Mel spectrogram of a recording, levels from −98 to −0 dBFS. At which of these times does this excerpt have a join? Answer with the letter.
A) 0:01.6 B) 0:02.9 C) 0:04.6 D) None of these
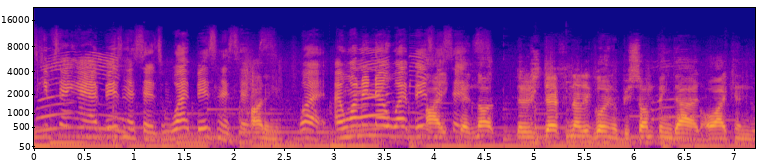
B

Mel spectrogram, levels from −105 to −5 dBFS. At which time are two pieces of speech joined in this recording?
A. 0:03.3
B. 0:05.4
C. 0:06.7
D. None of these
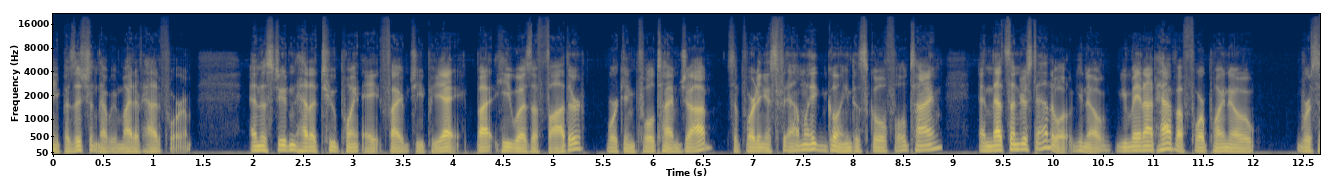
B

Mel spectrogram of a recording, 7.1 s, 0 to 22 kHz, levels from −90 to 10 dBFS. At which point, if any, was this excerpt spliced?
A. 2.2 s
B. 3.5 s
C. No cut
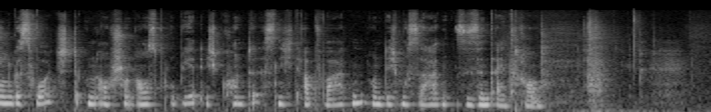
C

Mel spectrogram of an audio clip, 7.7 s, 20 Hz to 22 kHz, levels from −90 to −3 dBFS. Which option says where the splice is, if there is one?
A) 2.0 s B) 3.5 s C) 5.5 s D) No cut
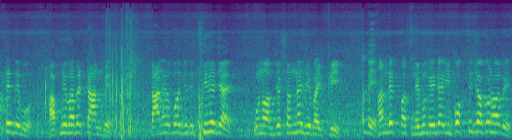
C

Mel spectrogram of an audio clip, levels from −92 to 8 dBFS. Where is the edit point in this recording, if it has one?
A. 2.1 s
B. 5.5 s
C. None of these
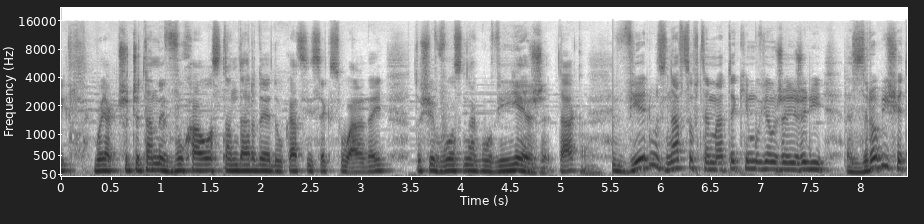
B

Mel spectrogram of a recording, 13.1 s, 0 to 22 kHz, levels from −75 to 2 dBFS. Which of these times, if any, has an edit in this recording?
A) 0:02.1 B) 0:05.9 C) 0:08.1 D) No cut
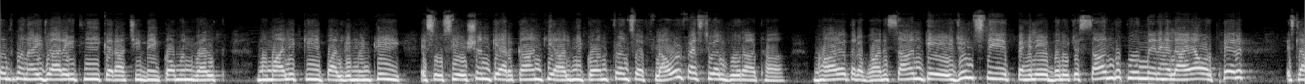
D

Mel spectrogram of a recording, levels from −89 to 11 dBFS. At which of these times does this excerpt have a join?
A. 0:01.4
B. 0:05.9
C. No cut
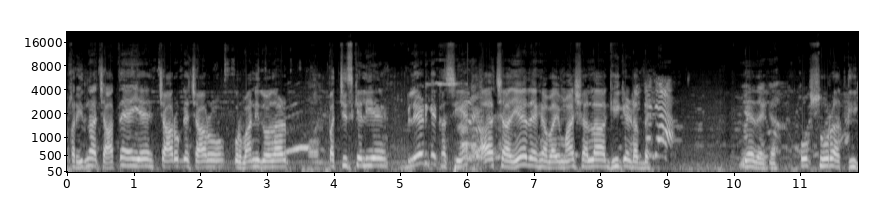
B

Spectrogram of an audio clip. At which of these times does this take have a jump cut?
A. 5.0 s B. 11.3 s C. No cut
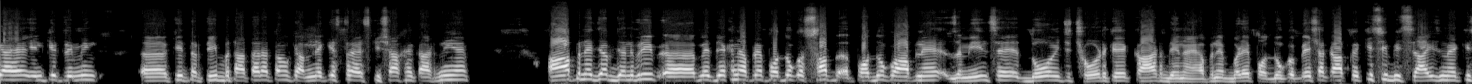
A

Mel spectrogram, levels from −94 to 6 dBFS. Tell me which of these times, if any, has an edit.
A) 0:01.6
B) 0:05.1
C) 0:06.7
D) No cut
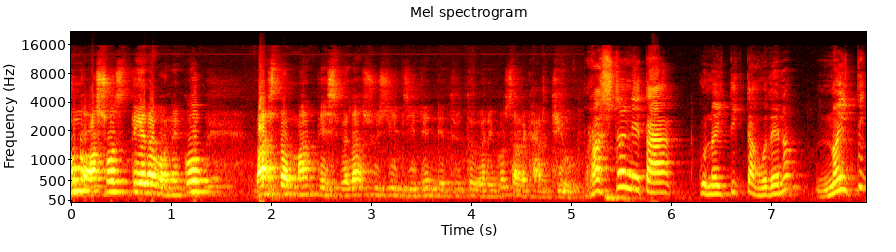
B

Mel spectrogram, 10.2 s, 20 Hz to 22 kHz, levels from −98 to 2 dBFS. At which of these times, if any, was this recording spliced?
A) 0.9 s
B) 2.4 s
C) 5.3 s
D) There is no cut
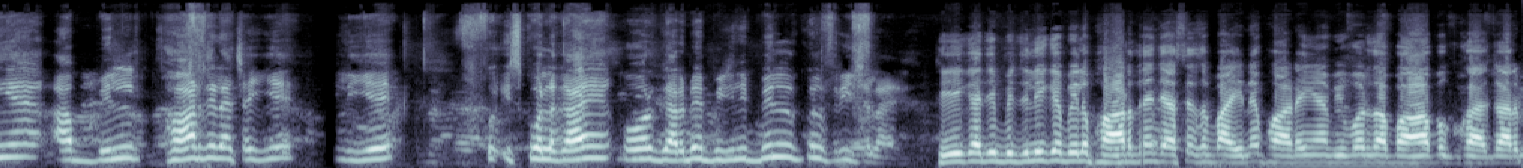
B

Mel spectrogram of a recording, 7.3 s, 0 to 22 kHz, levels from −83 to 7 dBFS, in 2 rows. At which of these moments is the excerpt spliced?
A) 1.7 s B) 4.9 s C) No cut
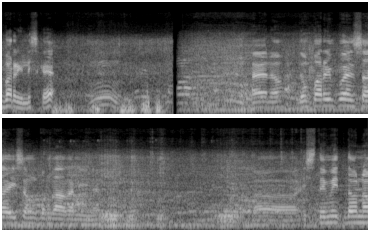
A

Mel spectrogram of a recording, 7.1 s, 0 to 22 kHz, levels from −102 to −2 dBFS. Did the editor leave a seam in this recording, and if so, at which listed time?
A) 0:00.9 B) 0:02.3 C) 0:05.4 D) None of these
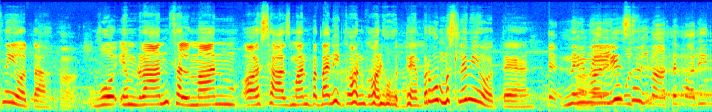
C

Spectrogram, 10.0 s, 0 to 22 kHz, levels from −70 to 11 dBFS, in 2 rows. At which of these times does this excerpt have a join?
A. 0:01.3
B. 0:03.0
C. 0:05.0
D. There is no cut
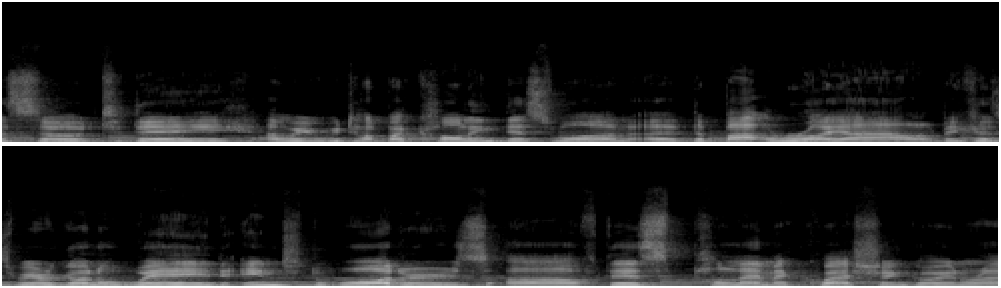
A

